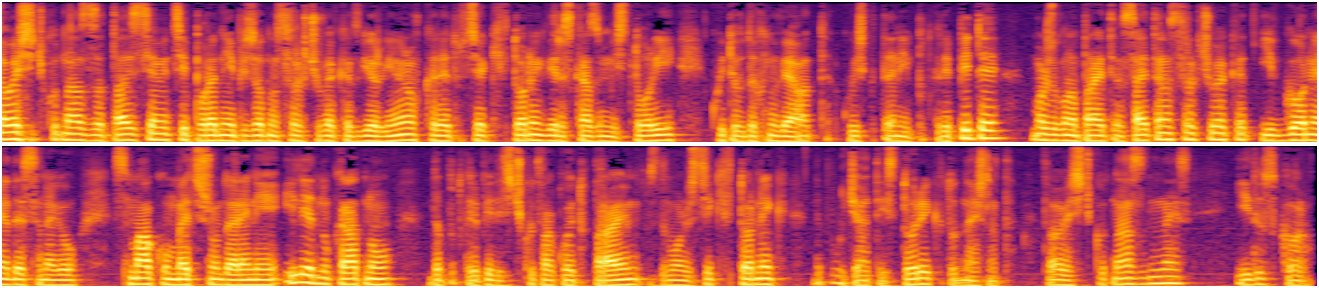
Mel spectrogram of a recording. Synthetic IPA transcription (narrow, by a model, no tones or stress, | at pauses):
t̪ovabɛʃsit͡ʃkoot̪naszɐt̪azisɛd̪mit̪səipoɾɛd̪niəɛpizɔt̪nɐsvɾ̩xt͡ʃovɛkət̪ɡʲiɔɾɡʲinɛnofkɐd̪ɛt̪ofsʲjaki̥ft̪ɔɾnikviɾɐskazvəmist̪ɔɾiːkoit̪ʊvd̪əxnovʲjavət̪ɐkoiskə̥t̪ɛd̪ɐnipo̥t̪̚kɾɛpit̪ɛmɔʒɛd̪ɐɡonɐpɾavit̪ɛɐfsajt̪ənɐsvɾ̩xt͡ʃovɛkət̪ivɡɔɾnijəd̪ɛsənɛɡəlˠsmalˠkomɛse̥t͡ʃnod̪ɐɾɛniɛʔiliɛd̪nokɾat̪no | d̪ɐpot̪kɾɛpit̪ɛfsi̥t͡ʃkot̪ovakoɛt̪o̥pɾavimzɐd̪ɐmɔʒɛsʲaki̥ft̪ɔɾnik | d̪ɐpolˠut͡ʃavɐt̪ɛist̪ɔɾiəkɐ̥t̪ɔd̪nɛʃnət̪ə̥t̪ovabɛʃsit͡ʃkoːt̪naszɐd̪nɛs | id̪oskʰɔɾo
